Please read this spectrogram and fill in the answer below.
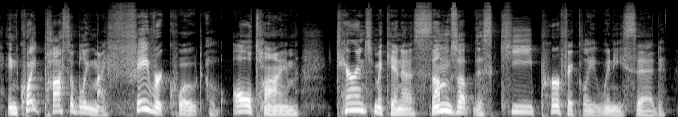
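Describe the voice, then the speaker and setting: Expressive man narrating, very lively pitch. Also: moderate pace, no room sound, clean studio sound. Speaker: author and show host reading own book. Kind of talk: audiobook narration, first-person self-help.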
